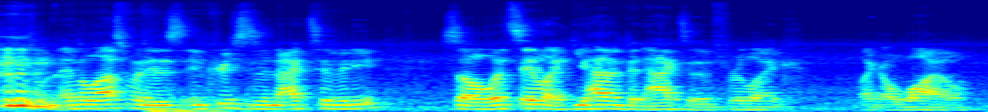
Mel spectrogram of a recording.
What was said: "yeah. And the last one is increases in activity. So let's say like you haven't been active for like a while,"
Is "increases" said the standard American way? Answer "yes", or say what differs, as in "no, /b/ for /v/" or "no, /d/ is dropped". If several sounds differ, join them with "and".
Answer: yes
